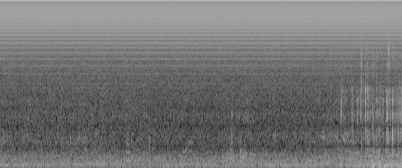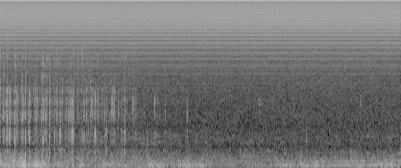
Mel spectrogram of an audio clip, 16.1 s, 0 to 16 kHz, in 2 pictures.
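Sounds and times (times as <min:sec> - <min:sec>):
steady low rumble: 0:06.3 - 0:12.2.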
